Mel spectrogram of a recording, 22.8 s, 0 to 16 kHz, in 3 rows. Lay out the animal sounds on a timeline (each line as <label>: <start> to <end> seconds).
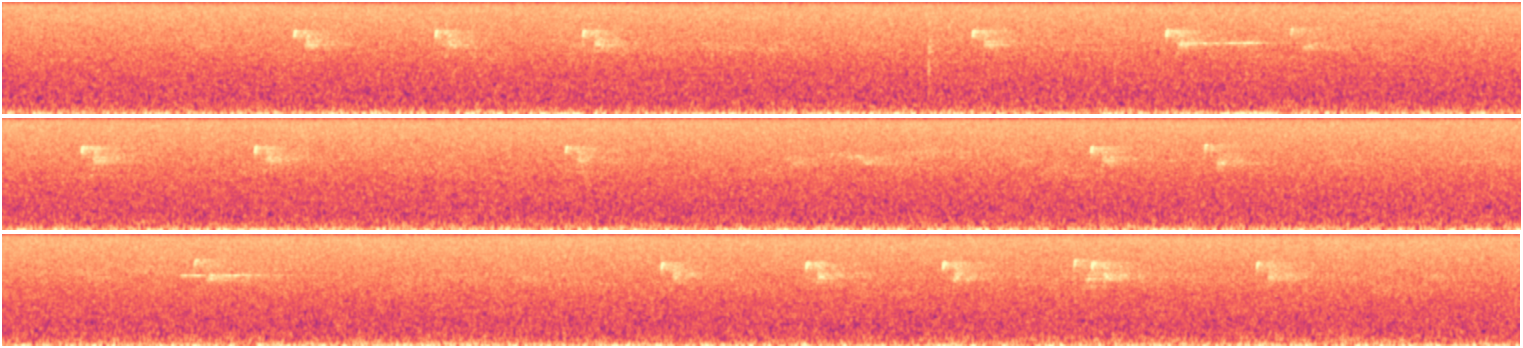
Least Flycatcher (Empidonax minimus): 1.3 to 3.2 seconds
Least Flycatcher (Empidonax minimus): 4.8 to 5.0 seconds
Black-throated Green Warbler (Setophaga virens): 5.7 to 6.5 seconds
Least Flycatcher (Empidonax minimus): 5.8 to 6.7 seconds
Least Flycatcher (Empidonax minimus): 7.9 to 8.2 seconds
Least Flycatcher (Empidonax minimus): 8.7 to 9.1 seconds
Least Flycatcher (Empidonax minimus): 10.3 to 10.7 seconds
Northern Parula (Setophaga americana): 11.2 to 12.5 seconds
Least Flycatcher (Empidonax minimus): 12.9 to 13.8 seconds
Black-throated Green Warbler (Setophaga virens): 15.8 to 16.7 seconds
Least Flycatcher (Empidonax minimus): 16.1 to 16.4 seconds
Least Flycatcher (Empidonax minimus): 18.4 to 21.7 seconds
